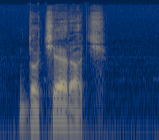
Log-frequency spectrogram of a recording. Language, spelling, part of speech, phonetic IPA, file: Polish, docierać, verb, [dɔˈt͡ɕɛrat͡ɕ], Pl-docierać.ogg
